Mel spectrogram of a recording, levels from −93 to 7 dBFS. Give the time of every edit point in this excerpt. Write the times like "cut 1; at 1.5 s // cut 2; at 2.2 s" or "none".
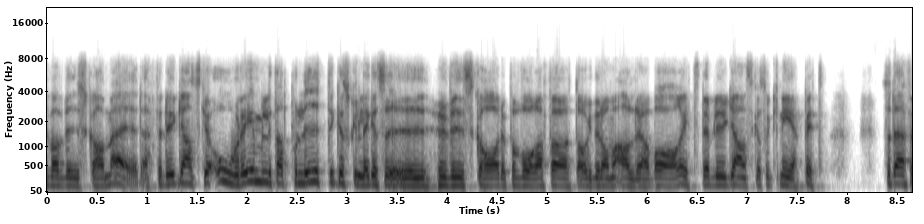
none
